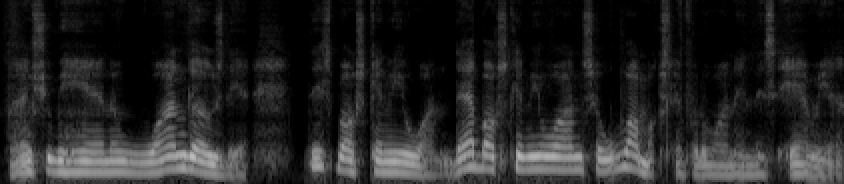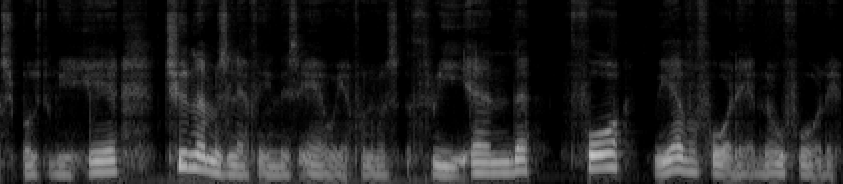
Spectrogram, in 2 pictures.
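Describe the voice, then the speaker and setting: A man with a very muted, dark voice that creaks at the edges. He talks through a puzzle step by step, methodically, in repeating sing-song phrases. The sound is dry and close. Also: medium pitch, lively intonation, moderate pace, dry recording. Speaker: puzzle instructor. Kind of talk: unscripted step-by-step sudoku tutorial, thinking aloud.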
